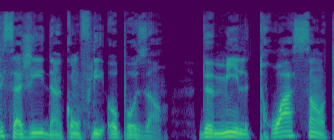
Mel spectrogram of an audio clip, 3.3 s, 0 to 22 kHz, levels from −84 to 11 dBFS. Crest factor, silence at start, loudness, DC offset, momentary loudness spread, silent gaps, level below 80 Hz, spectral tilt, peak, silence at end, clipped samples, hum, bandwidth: 16 dB; 0 s; -21 LUFS; under 0.1%; 8 LU; none; -46 dBFS; -5 dB/octave; -6 dBFS; 0.1 s; under 0.1%; none; 16 kHz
